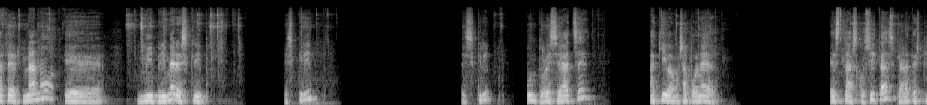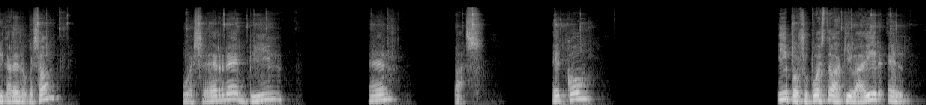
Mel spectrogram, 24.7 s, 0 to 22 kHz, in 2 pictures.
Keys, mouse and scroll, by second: 0.0-20.5 typing, 7.9 Return, 21.8-24.7 typing.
